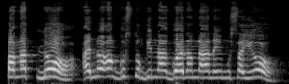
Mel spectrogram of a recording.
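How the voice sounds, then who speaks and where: A woman's voice: extremely high pitch, a little fast, bright, forceful tone. A woman performing a comedy skit and switching between several characters.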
